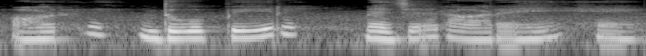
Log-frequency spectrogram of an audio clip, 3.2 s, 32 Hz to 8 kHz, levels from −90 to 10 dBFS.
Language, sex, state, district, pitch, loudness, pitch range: Hindi, female, Maharashtra, Mumbai Suburban, 185 Hz, -16 LUFS, 180-210 Hz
